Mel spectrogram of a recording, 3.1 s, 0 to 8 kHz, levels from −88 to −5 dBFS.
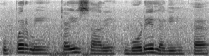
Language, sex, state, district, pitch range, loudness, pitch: Hindi, male, Chhattisgarh, Raipur, 155-180 Hz, -15 LUFS, 160 Hz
